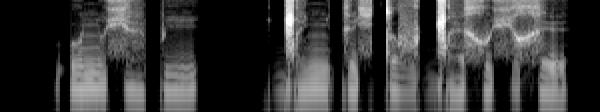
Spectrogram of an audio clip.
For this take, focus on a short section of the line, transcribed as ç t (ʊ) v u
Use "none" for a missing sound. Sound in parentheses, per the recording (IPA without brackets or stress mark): ʊ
